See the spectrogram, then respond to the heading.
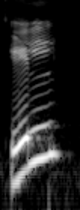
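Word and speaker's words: إلا الذين: And quickly join it to the lam. Illa-ladhina. So do not recite it as illa-ladhina. This is wrong. Illa-ladhina. So hamzatul wasl, skipped. Short vowel will be pronounced. No long vowel, okay? It has a long vowel, illa, but no longer illa. Illa-ladhina.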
